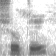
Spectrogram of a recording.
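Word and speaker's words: Suu Kyi: The national league for democracy led बाय आंग सान सूकी, pronounce सूकी, वन the election, और जिसमें जो है नेशनल लीग डेमोक्रेसी पार्टी के नेता आंग सान सूकी जो है विजयी हुई।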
